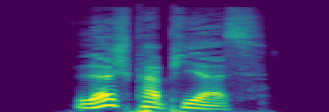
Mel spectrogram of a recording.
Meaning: genitive singular of Löschpapier
- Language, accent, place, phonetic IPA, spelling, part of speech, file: German, Germany, Berlin, [ˈlœʃpaˌpiːɐ̯s], Löschpapiers, noun, De-Löschpapiers.ogg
